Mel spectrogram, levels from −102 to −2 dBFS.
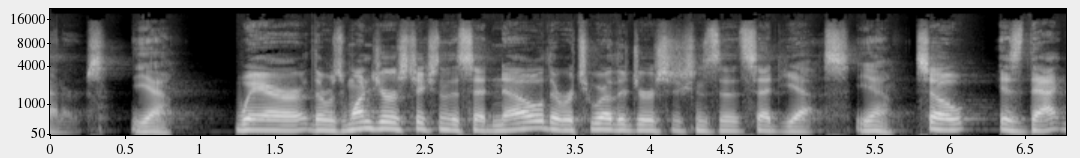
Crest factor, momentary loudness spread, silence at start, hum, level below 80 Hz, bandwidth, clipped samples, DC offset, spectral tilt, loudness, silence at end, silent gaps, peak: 18 dB; 8 LU; 0 s; none; -70 dBFS; 18 kHz; under 0.1%; under 0.1%; -3 dB/octave; -24 LUFS; 0 s; none; -6 dBFS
